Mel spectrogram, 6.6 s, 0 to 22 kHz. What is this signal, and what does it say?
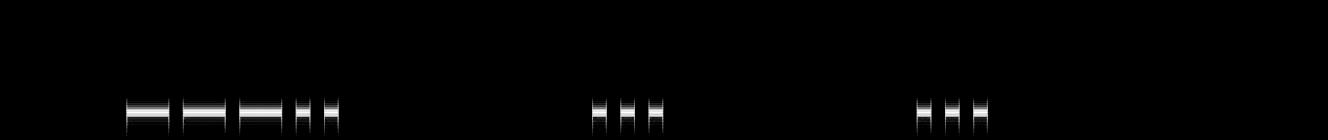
Morse code, heard as a keyed tone, about 17 wpm, spaced as for 6 wpm, 700 Hz. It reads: 8SS
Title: USA Call Signs - 4 Characters - 6x Character Spacing - 17wpm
